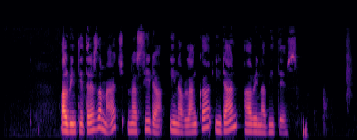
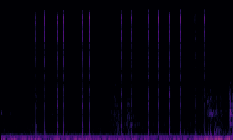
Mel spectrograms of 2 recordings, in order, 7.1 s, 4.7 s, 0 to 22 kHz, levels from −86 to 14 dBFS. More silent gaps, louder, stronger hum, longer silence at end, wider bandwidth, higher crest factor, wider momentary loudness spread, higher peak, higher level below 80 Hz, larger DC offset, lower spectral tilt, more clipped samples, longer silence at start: neither; first, -26 LUFS vs -57 LUFS; neither; first, 1 s vs 0 s; second, 10.5 kHz vs 16.5 kHz; about the same, 26 dB vs 30 dB; first, 17 LU vs 6 LU; first, -2 dBFS vs -26 dBFS; second, -80 dBFS vs -66 dBFS; neither; first, -5 dB/octave vs -2 dB/octave; neither; first, 1.2 s vs 0 s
